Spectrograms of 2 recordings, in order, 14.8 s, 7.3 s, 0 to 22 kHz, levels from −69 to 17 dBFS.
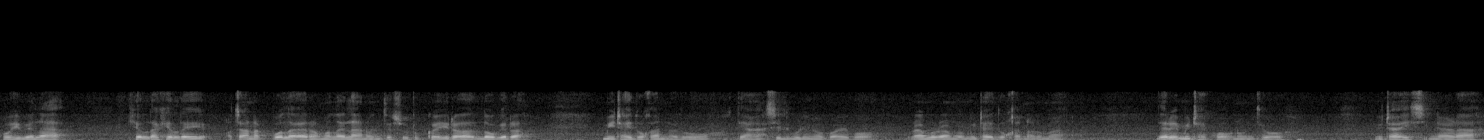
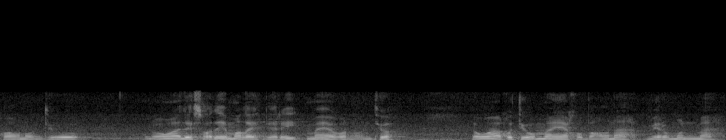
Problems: none marked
